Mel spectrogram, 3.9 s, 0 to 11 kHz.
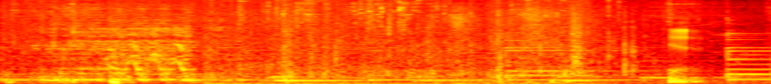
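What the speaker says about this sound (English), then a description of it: "Leave the horses in the trees there." Horses in Red Dead Redemption 2 whinny and snort loudly nearby, with clip-clop hoof steps and shifting tack around the neighs.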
